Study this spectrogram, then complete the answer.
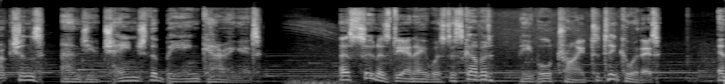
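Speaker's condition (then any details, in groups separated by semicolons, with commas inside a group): No condition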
